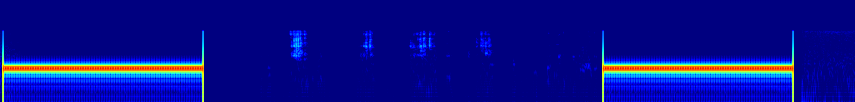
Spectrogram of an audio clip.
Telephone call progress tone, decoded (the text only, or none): ringback tone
